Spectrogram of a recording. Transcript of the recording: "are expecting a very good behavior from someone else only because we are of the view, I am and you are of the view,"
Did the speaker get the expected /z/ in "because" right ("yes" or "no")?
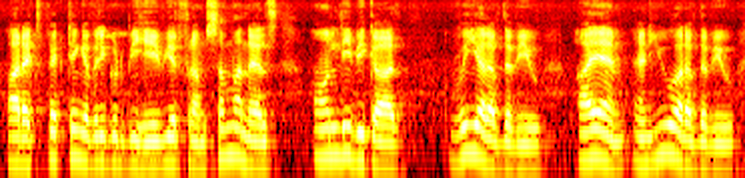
yes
